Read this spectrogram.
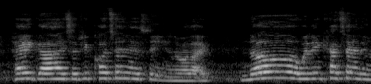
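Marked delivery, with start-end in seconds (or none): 0.1-1.7 high, loud hail across water; yelling from shore. Retold or imitated. Stranger on the shore calling to fishermen, loud hail. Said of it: "someone yelling from the shore". 2.4-3.7 high, loud reply across water; shouting back. Retold or imitated. Fishermen calling back from the boat, loud.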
